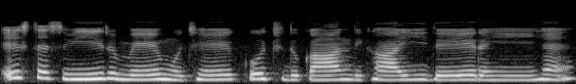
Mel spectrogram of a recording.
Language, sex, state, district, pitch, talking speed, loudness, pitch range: Hindi, female, Madhya Pradesh, Katni, 225 Hz, 105 wpm, -13 LUFS, 210-250 Hz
